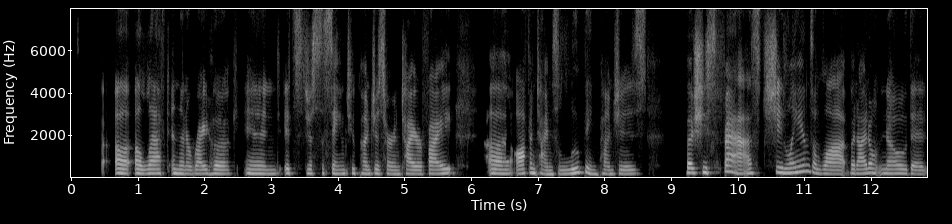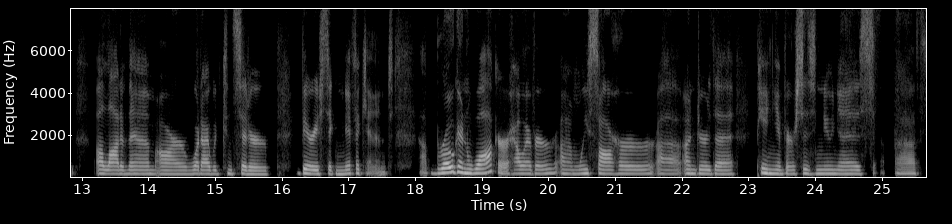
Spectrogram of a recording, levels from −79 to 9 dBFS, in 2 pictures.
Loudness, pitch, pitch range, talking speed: -25 LUFS, 185 Hz, 180-200 Hz, 140 wpm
